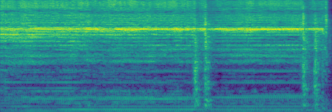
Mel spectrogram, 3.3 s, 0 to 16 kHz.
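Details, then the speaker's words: Hi-Lift YL240 4.5-tonne home hoist lifting a car: steady hydraulic pump whine with two sharp clicks about a second apart as the mechanical safety locks drop into place. This is normal locking-mechanism noise. "noise you can hear is the locking mechanism of the hoist. So it will lift up past the locking mechanism, which will fall into place."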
